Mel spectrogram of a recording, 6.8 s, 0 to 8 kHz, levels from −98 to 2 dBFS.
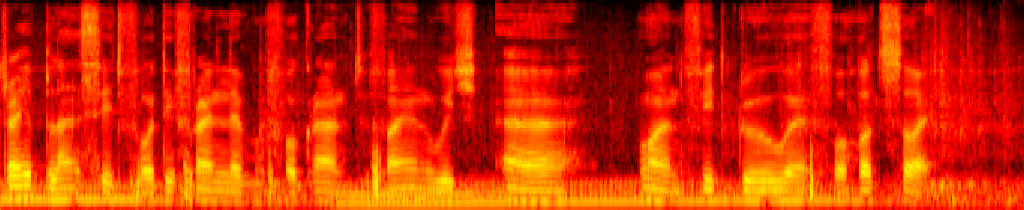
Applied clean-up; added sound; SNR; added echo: none; Truck; 8 dB; none.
